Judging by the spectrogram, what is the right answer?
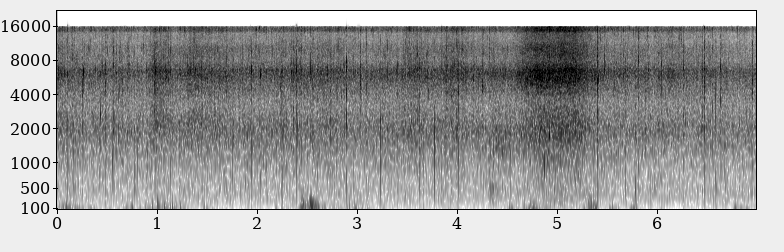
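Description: Steady rain falling on gravel, with scattered drops striking close by. A louder hiss swells briefly about five seconds in.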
